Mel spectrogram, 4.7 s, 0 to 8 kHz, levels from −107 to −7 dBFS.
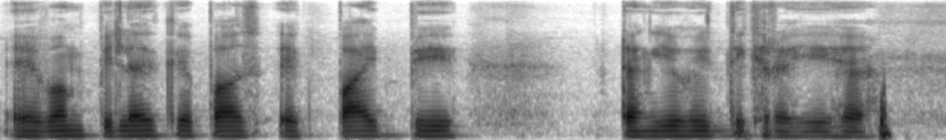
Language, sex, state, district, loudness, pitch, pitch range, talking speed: Hindi, male, Jharkhand, Ranchi, -22 LUFS, 105 Hz, 100-105 Hz, 150 wpm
